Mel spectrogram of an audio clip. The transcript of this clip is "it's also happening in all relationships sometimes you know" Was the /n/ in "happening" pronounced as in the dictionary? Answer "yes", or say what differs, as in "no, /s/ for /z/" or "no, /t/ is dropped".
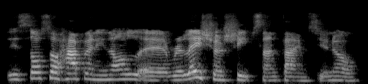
no, /n/ is dropped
